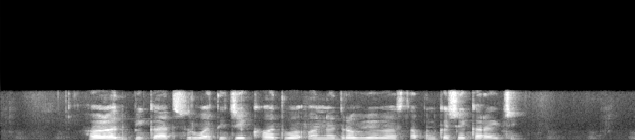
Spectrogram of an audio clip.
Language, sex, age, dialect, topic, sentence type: Marathi, female, 18-24, Standard Marathi, agriculture, question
